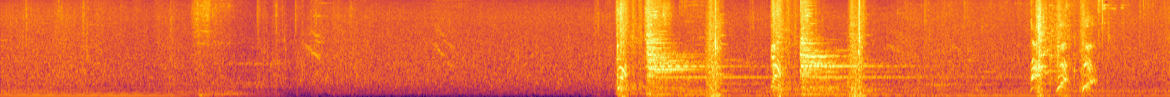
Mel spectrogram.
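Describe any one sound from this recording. A waterfall rushes in the distance.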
